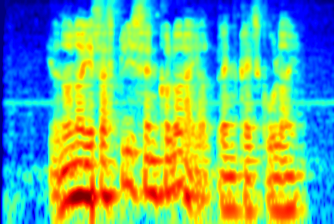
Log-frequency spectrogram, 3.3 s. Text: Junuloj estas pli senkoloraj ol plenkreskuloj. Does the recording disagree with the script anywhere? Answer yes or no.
no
